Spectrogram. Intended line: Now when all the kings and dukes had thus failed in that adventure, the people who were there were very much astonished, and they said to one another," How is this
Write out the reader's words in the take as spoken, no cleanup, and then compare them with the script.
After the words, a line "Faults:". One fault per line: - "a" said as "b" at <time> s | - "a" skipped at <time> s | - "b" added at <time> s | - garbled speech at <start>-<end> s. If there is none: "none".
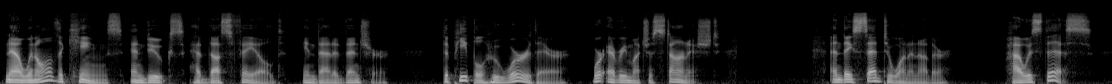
Now when all the kings and dukes had thus failed in that adventure, the people who were there were every much astonished, and they said to one another," How is this
Faults:
- "very" said as "every" at 6.1 s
